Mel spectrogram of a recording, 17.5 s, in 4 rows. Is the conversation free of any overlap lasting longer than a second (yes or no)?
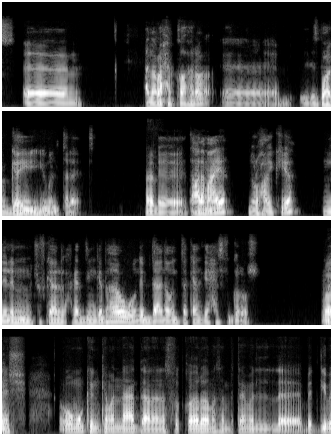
yes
